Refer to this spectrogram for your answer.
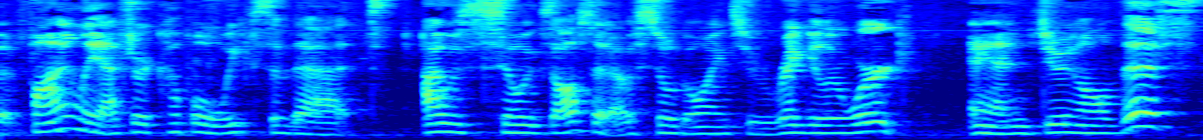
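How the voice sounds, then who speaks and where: The speech moves at a fairly quick pace with ordinary pitch variation. Vocal fry comes through. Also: woman, very deep, low pitch for a woman. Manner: fast.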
